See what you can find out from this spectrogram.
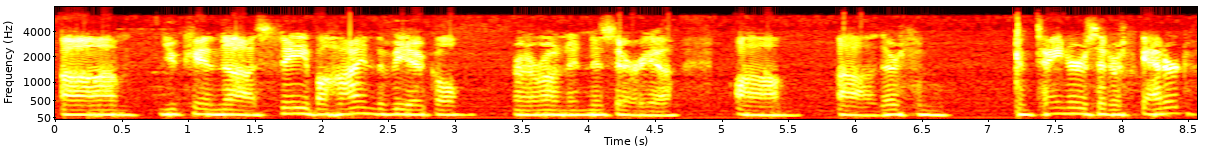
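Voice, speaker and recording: Male game master, mid pitch, stop-start narration, dull lo-fi sound. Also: steady tone, slight background noise. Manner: halting, with many fillers and restarts. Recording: dull lo-fi audio.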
